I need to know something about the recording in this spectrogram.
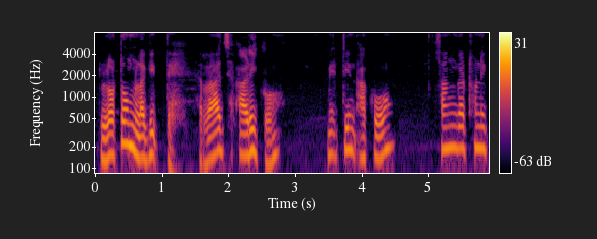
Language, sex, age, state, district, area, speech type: Santali, male, 30-45, West Bengal, Paschim Bardhaman, rural, spontaneous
